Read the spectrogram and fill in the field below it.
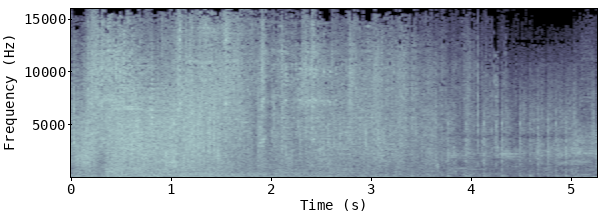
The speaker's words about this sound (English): The side of the fucking chapel exploded, and that beast stepped in bold as shit.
